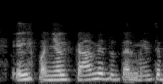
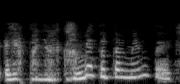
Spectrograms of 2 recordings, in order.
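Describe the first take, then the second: First: Said in the usual way. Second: "cambia totalmente" lifted high and pressed; teacher's high emphatic first take of "cambia totalmente". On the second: Shown as a demonstration. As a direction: stress "el español cambia totalmente" with a high, forceful push.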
